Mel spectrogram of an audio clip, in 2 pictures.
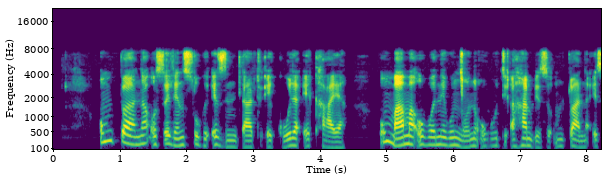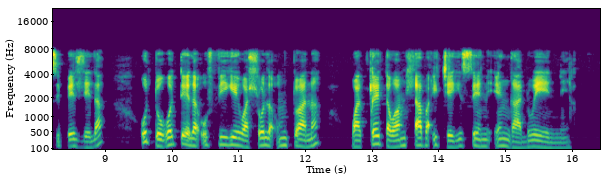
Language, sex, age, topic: North Ndebele, male, 25-35, health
